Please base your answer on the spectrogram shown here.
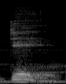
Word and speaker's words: Djed: to explain to you the proper pronunciation of de Jade this is d je d now if you go back to ancient Egypt times this spelling was more like D D this is done which is basically dead and so that were digit is pronounced dead the same way is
